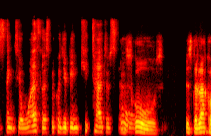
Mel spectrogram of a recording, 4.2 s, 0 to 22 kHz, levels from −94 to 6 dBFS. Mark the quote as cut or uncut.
cut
